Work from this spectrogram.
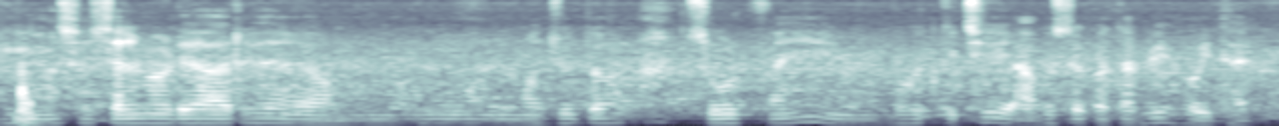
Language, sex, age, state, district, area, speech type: Odia, male, 18-30, Odisha, Koraput, urban, spontaneous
